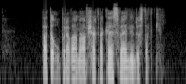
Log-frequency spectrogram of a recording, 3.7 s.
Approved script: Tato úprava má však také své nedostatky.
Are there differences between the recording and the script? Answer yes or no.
no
